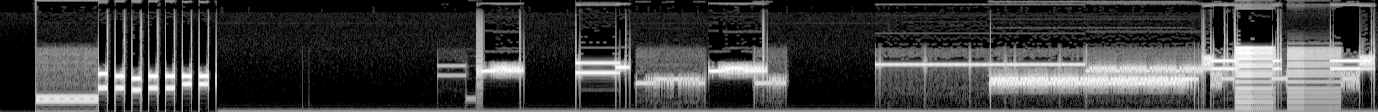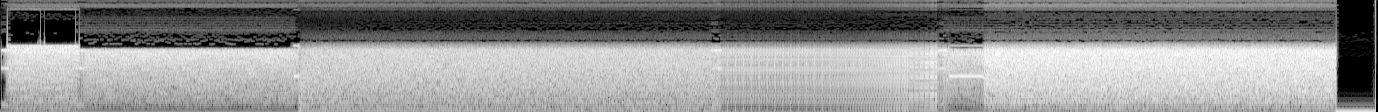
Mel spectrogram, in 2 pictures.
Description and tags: A recording of a computer connecting to the internet with AOL using a dial up modem.
modem, aol, dial-up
